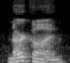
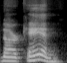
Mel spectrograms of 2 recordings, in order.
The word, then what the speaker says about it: Narcan: Narcon. In the city, you need to have Narcon. Here, you need Narcan.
